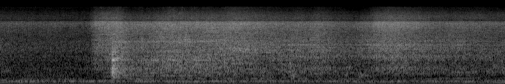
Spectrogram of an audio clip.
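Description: Water poured into a kadhai of hot fried onion-tomato masala, hitting the hot oil with a loud sizzle and hiss that starts suddenly about a second in and goes on in swells. This is the stage where the fried masala is let down with water to make the gravy.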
